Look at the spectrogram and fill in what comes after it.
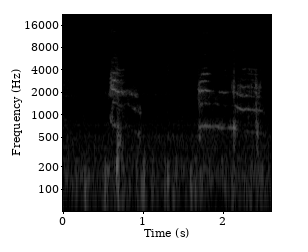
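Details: Two meows heard indoors during an evening play session with Marge, a mother cat once rescued as a pregnant stray, and her tiny kittens: a short falling cry, then a longer wavering one with soft room noise.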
